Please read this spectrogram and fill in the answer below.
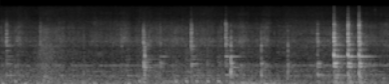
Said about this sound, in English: I love the smell of cooking onions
